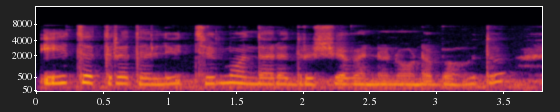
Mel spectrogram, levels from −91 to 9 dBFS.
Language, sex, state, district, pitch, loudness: Kannada, female, Karnataka, Bangalore, 235 Hz, -19 LUFS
